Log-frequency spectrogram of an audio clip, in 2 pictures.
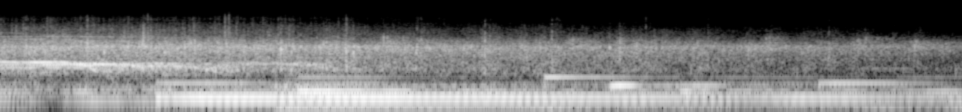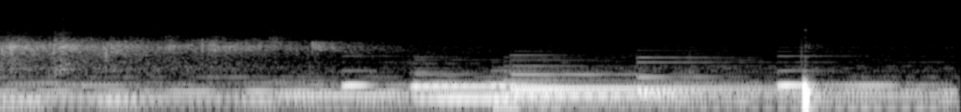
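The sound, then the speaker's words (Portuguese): An audience at an evening service applauds the Lord, clapping steadily in a dense wash of applause that gradually fades out after about six seconds, with sustained keyboard tones underneath and a single sharp thump near the end. “Será que você pode aplaudir ao Senhor nessa noite?”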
